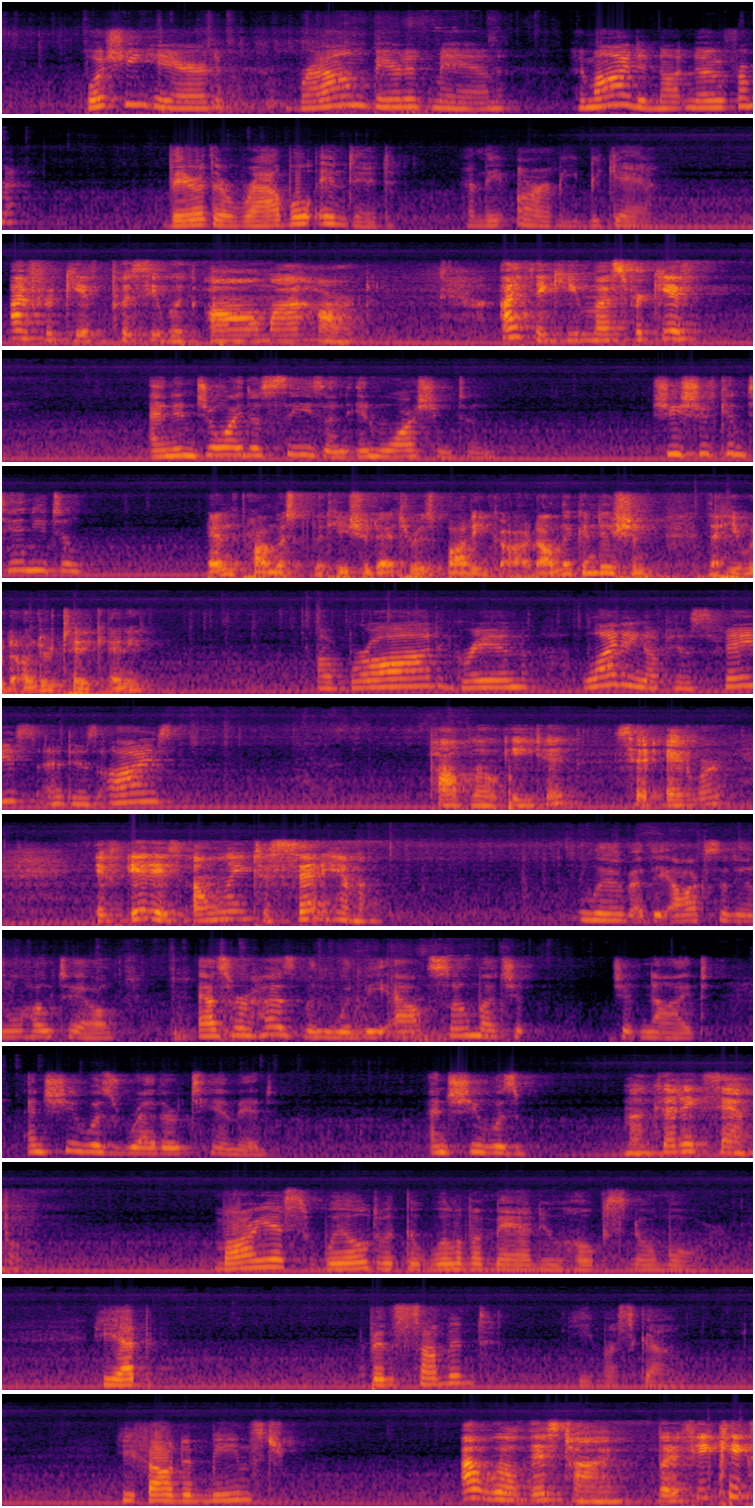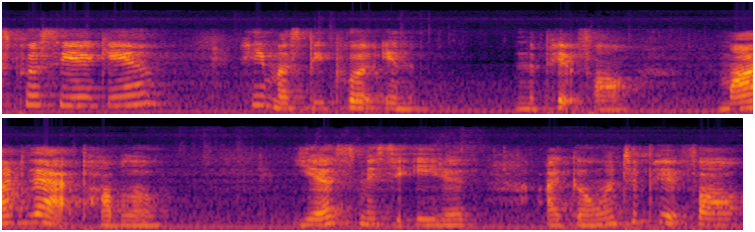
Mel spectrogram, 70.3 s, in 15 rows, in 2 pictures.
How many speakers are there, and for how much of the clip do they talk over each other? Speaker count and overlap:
5, no overlap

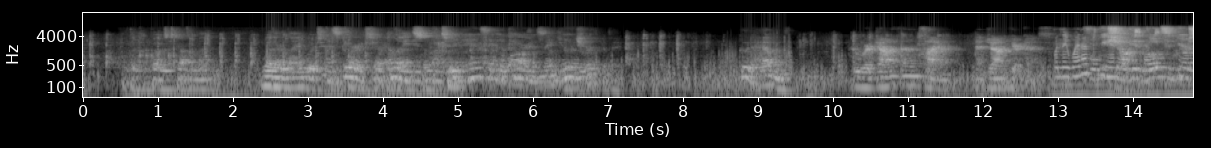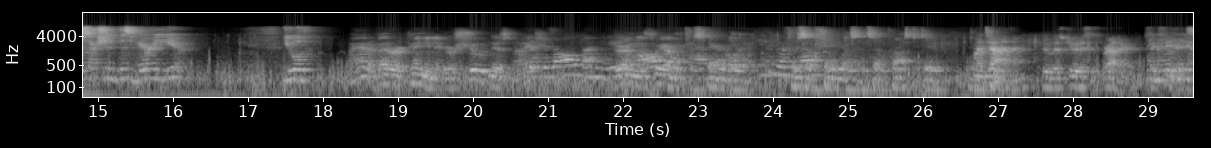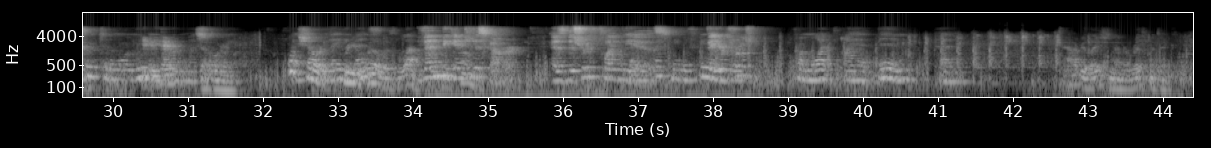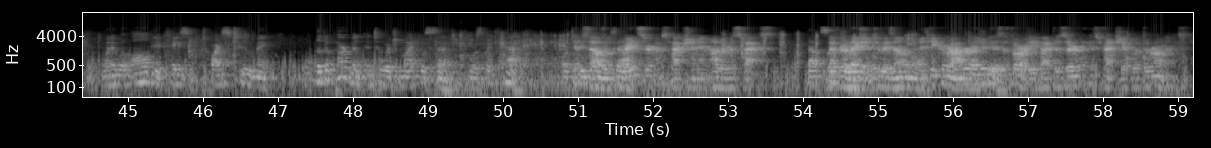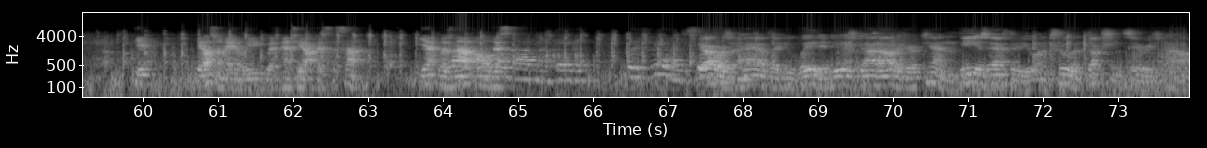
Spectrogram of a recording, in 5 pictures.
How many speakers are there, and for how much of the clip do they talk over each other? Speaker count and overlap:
8, about 31%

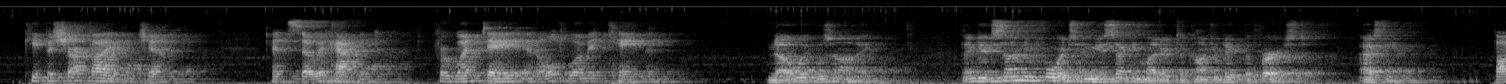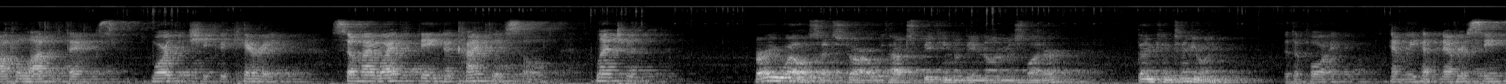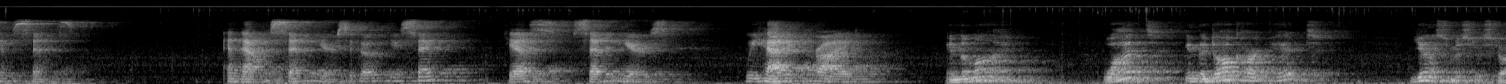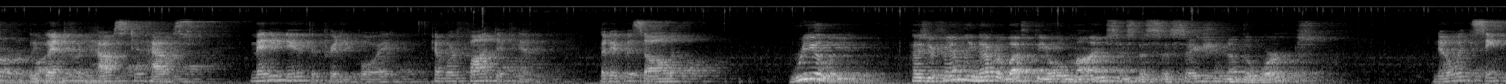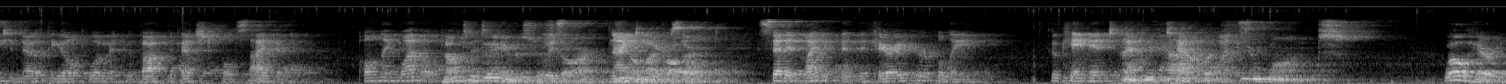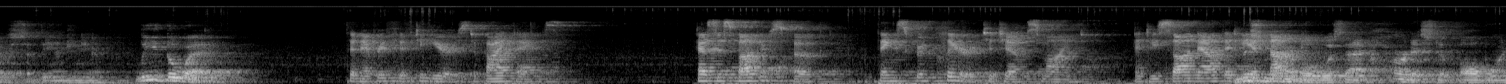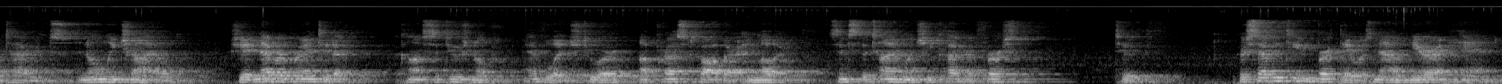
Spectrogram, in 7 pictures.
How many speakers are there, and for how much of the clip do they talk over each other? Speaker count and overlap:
2, about 5%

